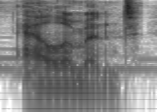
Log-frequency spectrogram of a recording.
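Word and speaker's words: LMNT: of today's podcast is element uh and that's spelled l m NT now element is a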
